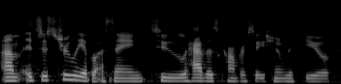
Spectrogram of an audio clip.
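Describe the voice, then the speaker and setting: A woman hosting a podcast, asking her guest questions in a warm, encouraging way. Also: low-pitched, a little fast. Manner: warm, encouraging, asks questions with gentle restarts. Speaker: podcast host. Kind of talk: interviewing a guest.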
